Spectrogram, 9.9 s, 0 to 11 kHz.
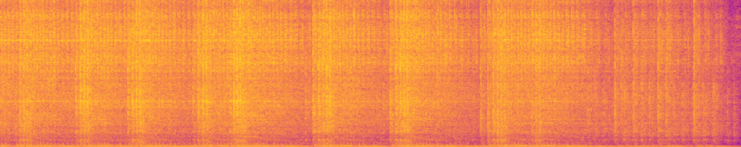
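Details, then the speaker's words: Honda CD70-type motorcycle revved with the clutch lever pulled: loose, uneven clatter rising with revs from worn, loose outer clutch basket damper springs; fix is replacing the springs. "उसके जैसे spring होती है ना बाहर वाले वो आपने change करना है ये आवाज उसकी होती है"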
